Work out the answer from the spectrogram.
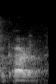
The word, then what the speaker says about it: Ricciardo: ricciardo ricardo ricardo ricardo okay let's recard it's pronounced ricardo yeah fantastic race by that youngster 10th place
